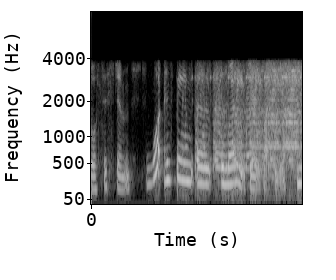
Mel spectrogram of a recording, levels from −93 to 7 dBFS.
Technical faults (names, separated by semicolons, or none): AMR comfort noise; feedback echo between two devices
